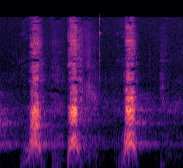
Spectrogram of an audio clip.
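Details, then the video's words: A Golden Cocker Spaniel, frightened by cardboard cutouts in Dalby Forest, Yorkshire, gives three sharp, mid-pitched barks about half a second apart. "Golden Cocker Spaniel Dog barks at cardboard cutout Dalby forest"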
